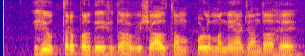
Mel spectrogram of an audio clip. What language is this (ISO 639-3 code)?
pan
